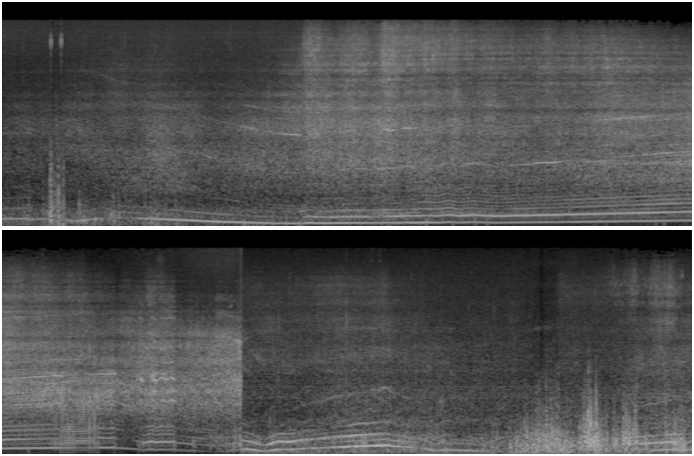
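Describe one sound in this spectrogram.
A small car engine revs loudly and drones.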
